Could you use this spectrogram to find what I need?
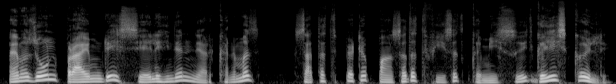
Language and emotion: Kashmiri, surprised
